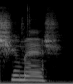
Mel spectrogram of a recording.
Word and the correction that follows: Chumash: I feel like I've heard the word Shoemash before. – Oh, it's a tribe? – Yeah. – It's the Chumash.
